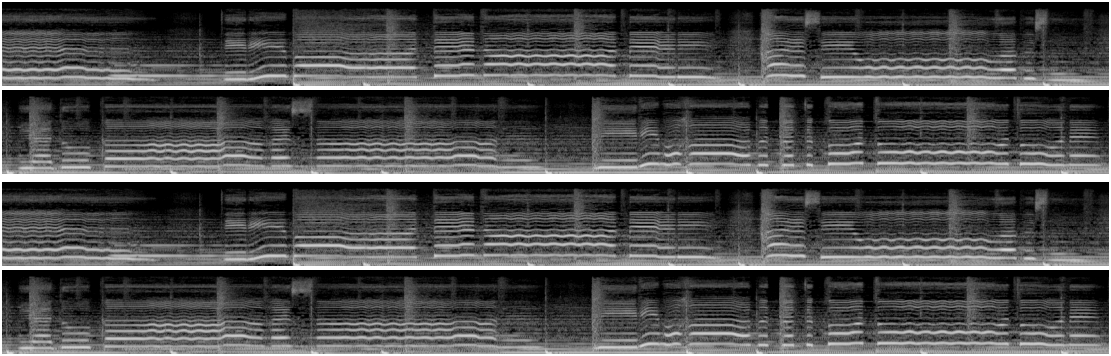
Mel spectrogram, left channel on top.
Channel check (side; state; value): both; identical; correlation 1.00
